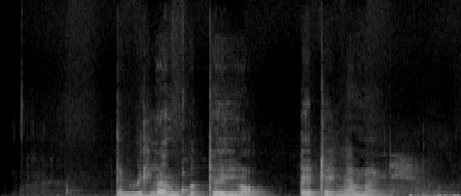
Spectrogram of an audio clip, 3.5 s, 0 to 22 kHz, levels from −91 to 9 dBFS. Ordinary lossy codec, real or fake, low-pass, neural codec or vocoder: none; fake; none; codec, 44.1 kHz, 3.4 kbps, Pupu-Codec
